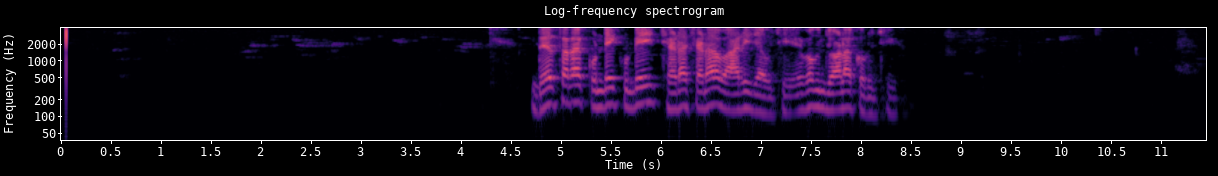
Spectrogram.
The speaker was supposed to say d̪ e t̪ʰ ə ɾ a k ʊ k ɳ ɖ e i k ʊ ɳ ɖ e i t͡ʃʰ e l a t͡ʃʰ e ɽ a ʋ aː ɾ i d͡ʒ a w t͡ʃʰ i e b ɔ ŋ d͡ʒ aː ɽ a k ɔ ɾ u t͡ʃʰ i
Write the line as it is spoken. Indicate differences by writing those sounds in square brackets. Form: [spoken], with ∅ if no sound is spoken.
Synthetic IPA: d̪ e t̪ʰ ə ɾ a k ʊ [∅] ɳ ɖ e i k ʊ ɳ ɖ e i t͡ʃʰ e [ɽ] a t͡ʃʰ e ɽ a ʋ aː ɾ i d͡ʒ a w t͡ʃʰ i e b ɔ ŋ d͡ʒ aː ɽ a k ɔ ɾ u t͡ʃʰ i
